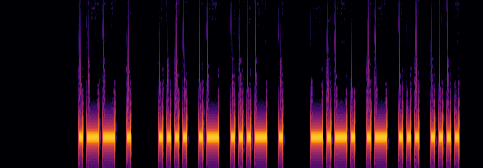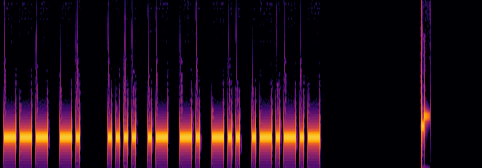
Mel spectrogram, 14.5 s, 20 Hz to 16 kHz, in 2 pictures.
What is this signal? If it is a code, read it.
Morse code, heard as a keyed tone, about 20 wpm, 700 Hz. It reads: WE HAVE CASH ON HAND.
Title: Sentences from Top 1000 Words - Review Part 5 - 20wpm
